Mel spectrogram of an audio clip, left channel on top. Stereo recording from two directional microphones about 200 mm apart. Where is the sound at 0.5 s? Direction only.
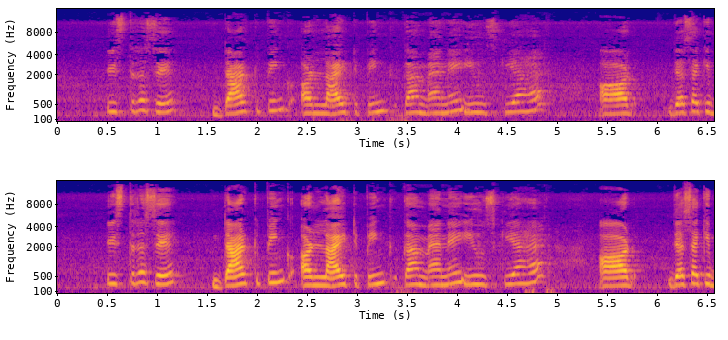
35° right (ahead or behind).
